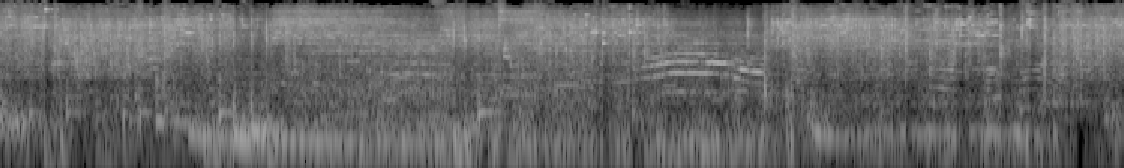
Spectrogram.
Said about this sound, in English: Quick, smash your TV!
